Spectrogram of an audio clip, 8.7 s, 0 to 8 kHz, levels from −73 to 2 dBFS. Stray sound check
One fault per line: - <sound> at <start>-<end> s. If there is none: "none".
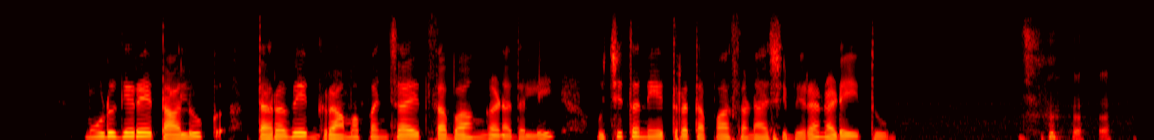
- laugh at 7.6-8.4 s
